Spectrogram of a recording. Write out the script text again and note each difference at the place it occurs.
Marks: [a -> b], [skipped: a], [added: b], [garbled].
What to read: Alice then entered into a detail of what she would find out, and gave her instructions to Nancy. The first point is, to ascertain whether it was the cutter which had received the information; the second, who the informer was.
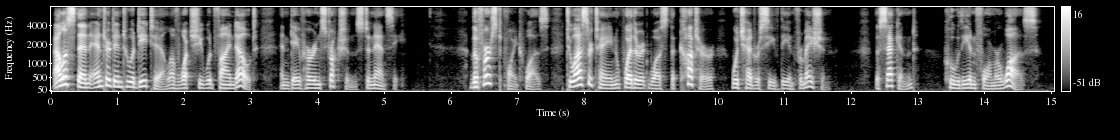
Alice then entered into a detail of what she would find out, and gave her instructions to Nancy. The first point [is, -> was] to ascertain whether it was the cutter which had received the information; the second, who the informer was.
